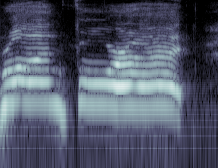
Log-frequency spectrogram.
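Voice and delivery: shrill shouting, very high. Retelling calling out a car window to cows in a field: imitating own yell. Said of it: "I yell".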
